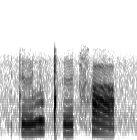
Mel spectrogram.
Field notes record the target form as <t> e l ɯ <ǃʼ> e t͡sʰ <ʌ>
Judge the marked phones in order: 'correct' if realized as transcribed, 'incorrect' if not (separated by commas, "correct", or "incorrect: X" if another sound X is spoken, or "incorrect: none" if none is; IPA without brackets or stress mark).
correct, incorrect: ǃʰ, incorrect: a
